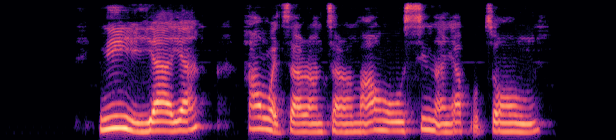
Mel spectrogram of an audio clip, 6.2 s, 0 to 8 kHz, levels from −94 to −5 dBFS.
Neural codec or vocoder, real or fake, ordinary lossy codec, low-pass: codec, 16 kHz, 2 kbps, FunCodec, trained on LibriTTS, 25 frames a second; fake; none; 7.2 kHz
